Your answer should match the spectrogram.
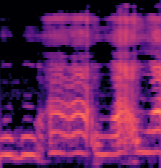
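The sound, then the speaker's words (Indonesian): A person vocalizes short, high, wavering monkey-like calls, a quick series of bright squeals and hoots rising and falling in pitch, moderately loud. “Monyetnya menjawab,”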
